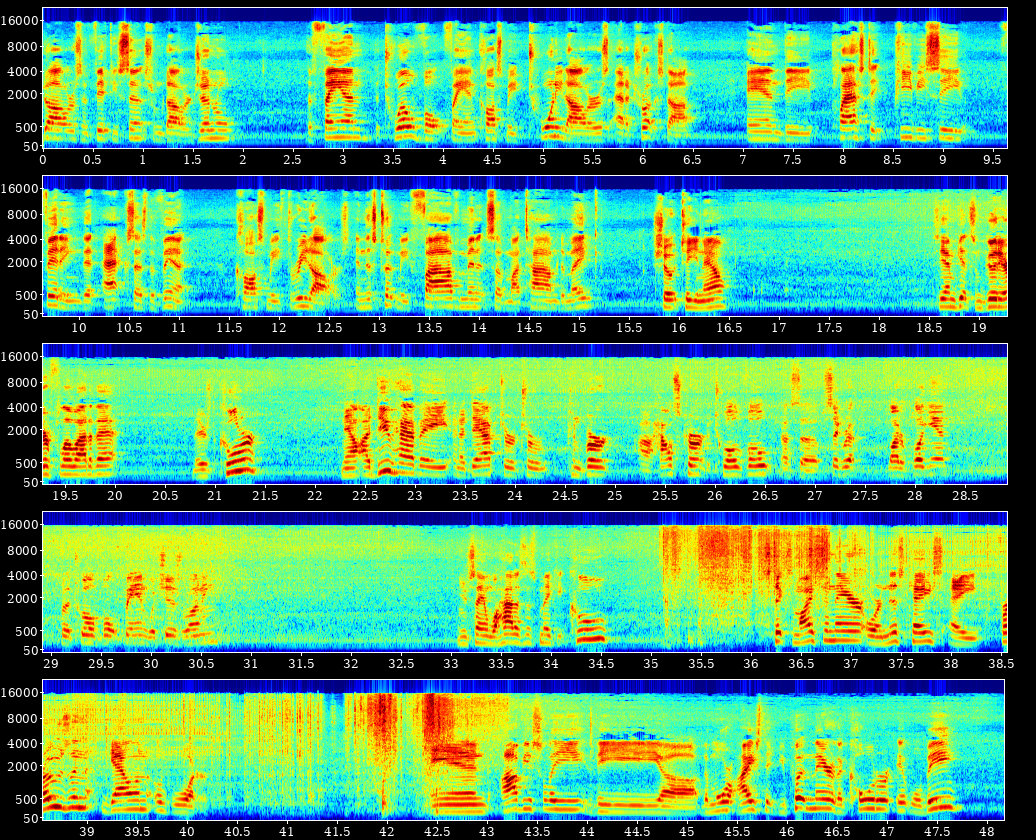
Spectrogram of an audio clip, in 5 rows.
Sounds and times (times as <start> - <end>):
Speech: 0.0 - 2.0, 2.6 - 16.6, 18.5 - 20.1, 20.8 - 21.5, 22.2 - 28.4, 29.1 - 30.8, 33.0 - 34.6, 36.1 - 40.3, 42.4 - 47.8.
